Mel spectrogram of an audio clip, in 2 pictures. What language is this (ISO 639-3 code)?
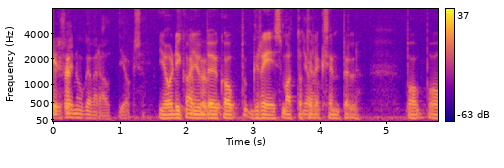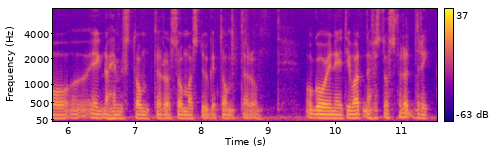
swe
